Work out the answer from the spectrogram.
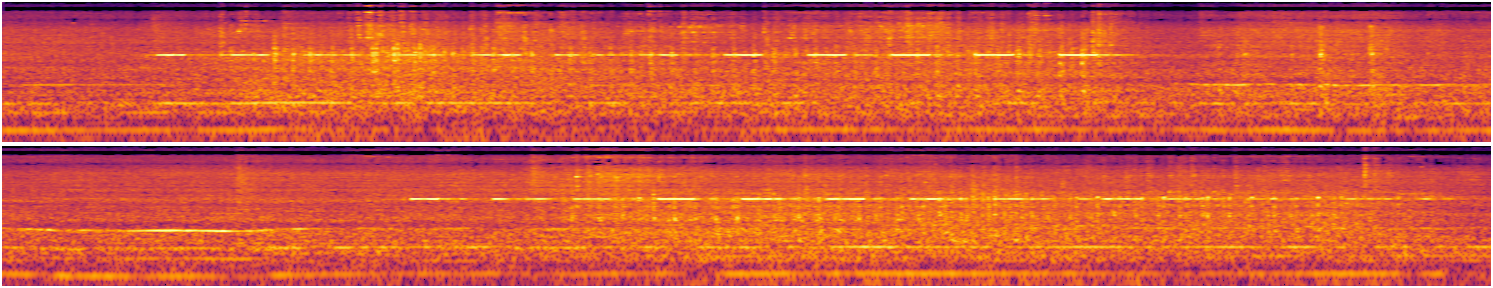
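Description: Heavy truck engine running steadily, with a repeating high beep like a reversing alarm for the first ten seconds or so and again through the last ten. The toy is pushed by hand and has no motor, so this is an added construction-vehicle sound effect.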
